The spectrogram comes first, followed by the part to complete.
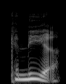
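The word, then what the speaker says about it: Knie: It looks like knee in English, but it's pronounced Kania.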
